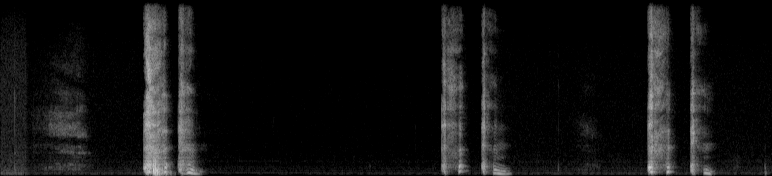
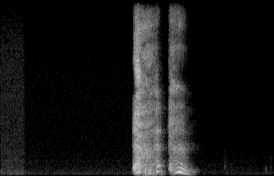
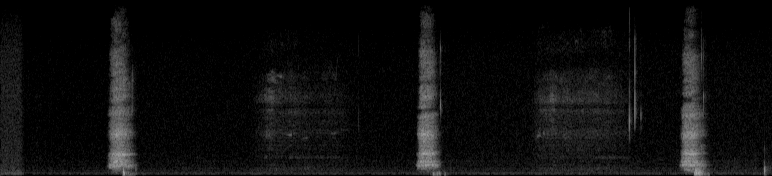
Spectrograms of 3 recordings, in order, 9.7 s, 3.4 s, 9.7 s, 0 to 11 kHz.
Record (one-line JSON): {"three_cough_length": "9.7 s", "three_cough_amplitude": 23958, "three_cough_signal_mean_std_ratio": 0.22, "cough_length": "3.4 s", "cough_amplitude": 22626, "cough_signal_mean_std_ratio": 0.29, "exhalation_length": "9.7 s", "exhalation_amplitude": 2978, "exhalation_signal_mean_std_ratio": 0.27, "survey_phase": "beta (2021-08-13 to 2022-03-07)", "age": "45-64", "gender": "Female", "wearing_mask": "No", "symptom_none": true, "smoker_status": "Never smoked", "respiratory_condition_asthma": false, "respiratory_condition_other": false, "recruitment_source": "REACT", "submission_delay": "6 days", "covid_test_result": "Negative", "covid_test_method": "RT-qPCR", "influenza_a_test_result": "Negative", "influenza_b_test_result": "Negative"}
